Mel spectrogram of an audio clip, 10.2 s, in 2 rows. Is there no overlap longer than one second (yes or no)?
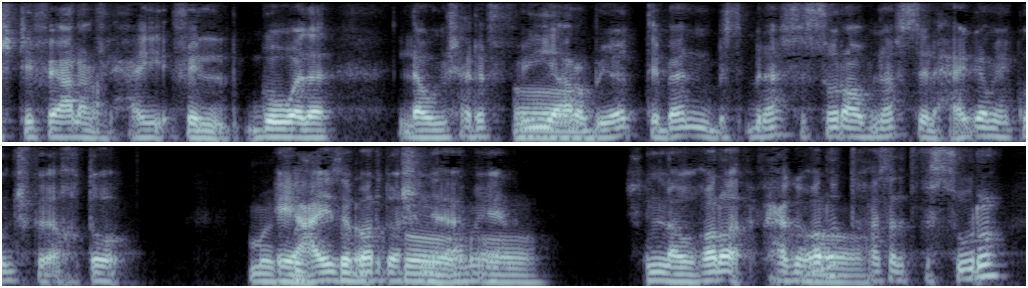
no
